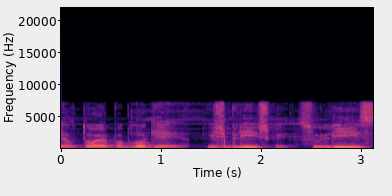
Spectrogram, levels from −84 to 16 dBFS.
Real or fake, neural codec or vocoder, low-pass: fake; vocoder, 22.05 kHz, 80 mel bands, WaveNeXt; 7.2 kHz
